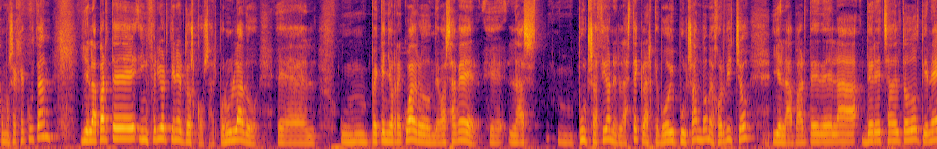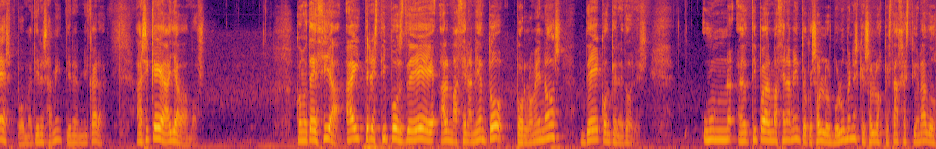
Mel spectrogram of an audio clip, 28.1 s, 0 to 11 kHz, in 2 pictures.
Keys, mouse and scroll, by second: 16.8-17.6 scroll down 1, 17.6-18.3 scroll down 1, 18.3-22.6 scroll up 2.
